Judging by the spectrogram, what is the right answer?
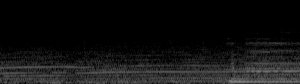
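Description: In the Forza Motorsport 4 racing game, a race car engine hums with a steady tone as it drives a circuit, then surges louder in a sudden burst near the end. No one speaks.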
